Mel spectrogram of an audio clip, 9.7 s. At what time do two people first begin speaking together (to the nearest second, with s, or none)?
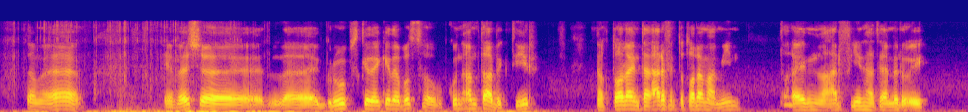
none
